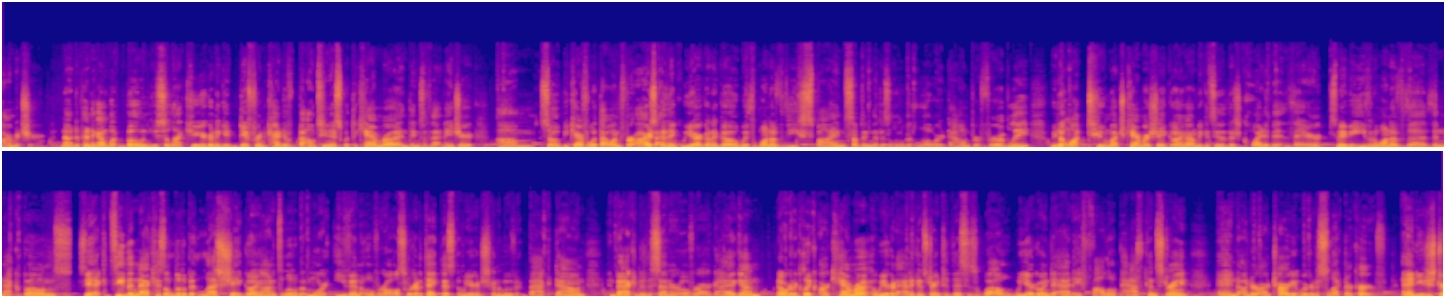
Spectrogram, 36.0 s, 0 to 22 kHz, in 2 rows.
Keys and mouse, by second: 6.4-8.2 drag, 9.4 click, 10.9 click, 11.9 middle click, 15.8 click, 16.7 click, 18.1 click, 20.3 click, 21.8 click, 22.2 click, 23.4 click, 25.1 click, 27.8 click, 29.4-31.6 drag, 32.3 shift+click, 33.7 click.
